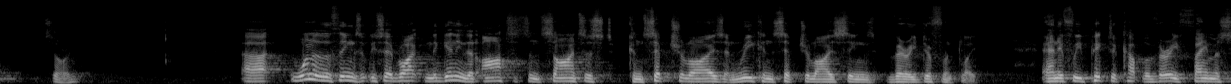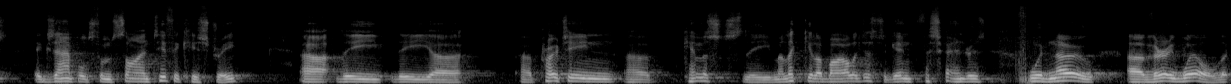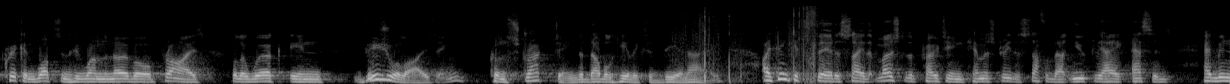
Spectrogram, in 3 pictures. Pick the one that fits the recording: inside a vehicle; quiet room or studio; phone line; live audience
live audience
